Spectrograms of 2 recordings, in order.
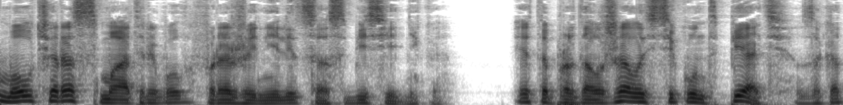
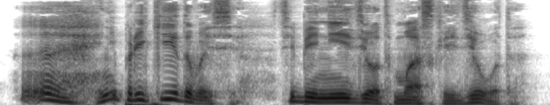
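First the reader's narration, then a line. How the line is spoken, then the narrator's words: Sighing. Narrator (Russian): вздохнул Фар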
